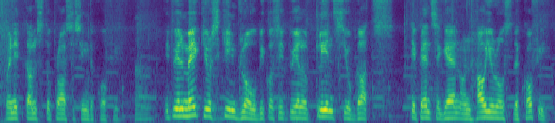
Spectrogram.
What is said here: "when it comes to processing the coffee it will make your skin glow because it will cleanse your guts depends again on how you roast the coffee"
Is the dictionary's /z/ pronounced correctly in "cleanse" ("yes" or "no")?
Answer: no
